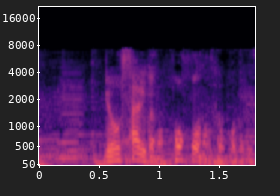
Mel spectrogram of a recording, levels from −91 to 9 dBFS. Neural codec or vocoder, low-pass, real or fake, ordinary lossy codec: codec, 44.1 kHz, 3.4 kbps, Pupu-Codec; 7.2 kHz; fake; none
